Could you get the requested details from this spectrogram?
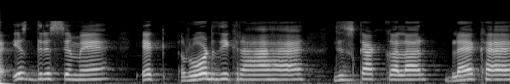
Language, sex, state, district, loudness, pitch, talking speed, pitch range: Hindi, male, Jharkhand, Garhwa, -17 LUFS, 230 Hz, 140 wpm, 225-240 Hz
